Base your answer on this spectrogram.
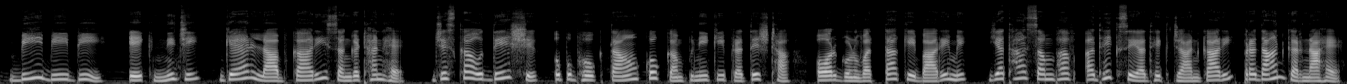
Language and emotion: Hindi, neutral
